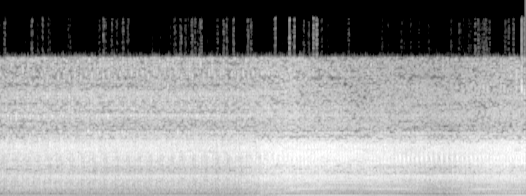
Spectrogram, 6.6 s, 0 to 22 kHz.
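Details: Daewoo Lanos 1.5 SOHC at idle: busy, fast metallic ticking over the engine hum with a wavering low drone as revs shift; unusual engine noise suspected as damage, cause unclear.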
